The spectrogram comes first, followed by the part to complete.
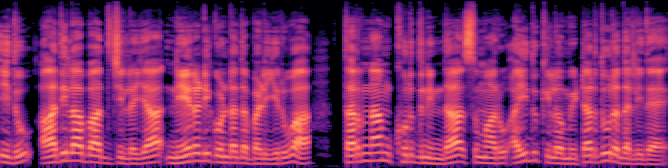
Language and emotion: Kannada, neutral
